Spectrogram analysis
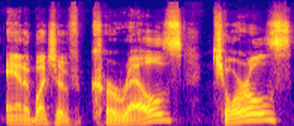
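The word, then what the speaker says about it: Coeurl: It is pronounced like curl.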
